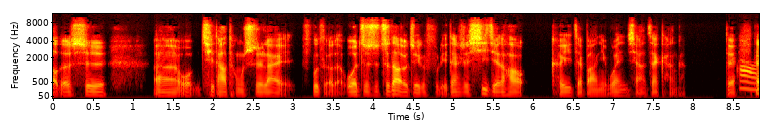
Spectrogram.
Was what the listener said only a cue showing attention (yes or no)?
no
